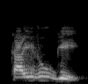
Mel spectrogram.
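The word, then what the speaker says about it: Chirurgiae: Latin যে root সেটা হল উচ্চারণটা হল মেডিকাইনি বাকলরিয়াস বাকলরিয়াস কাইরুগে। ঠিক আছে? বাইরুগাই যাই বলে যেটা উচ্চারণ এরকম হবে।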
